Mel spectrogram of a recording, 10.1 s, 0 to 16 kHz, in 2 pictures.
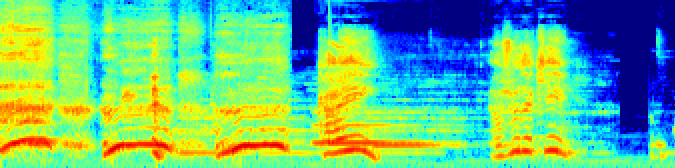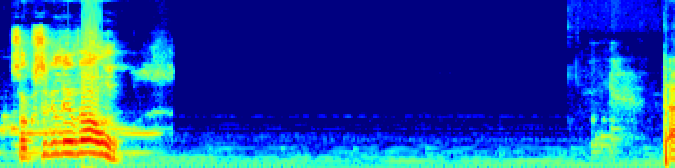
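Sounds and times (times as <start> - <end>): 
voice imitating wheezy breathing through an inhaler: 0.0 - 2.2
speech: 0.8 - 1.3, 3.8 - 6.0.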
